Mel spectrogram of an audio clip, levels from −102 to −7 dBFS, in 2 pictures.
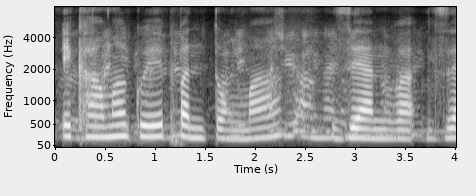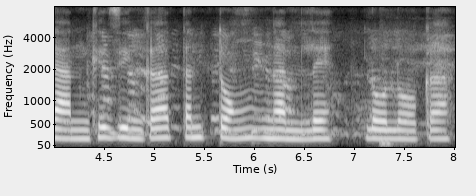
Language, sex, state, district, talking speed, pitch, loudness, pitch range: Wancho, female, Arunachal Pradesh, Longding, 125 wpm, 200 Hz, -19 LUFS, 190-220 Hz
